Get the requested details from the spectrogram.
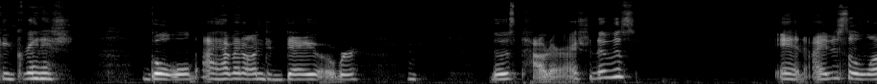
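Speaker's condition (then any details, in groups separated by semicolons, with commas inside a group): Cerebral palsy, spastic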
